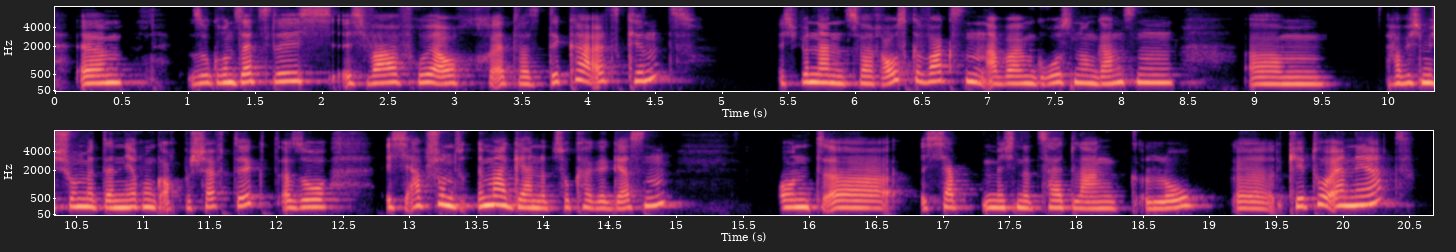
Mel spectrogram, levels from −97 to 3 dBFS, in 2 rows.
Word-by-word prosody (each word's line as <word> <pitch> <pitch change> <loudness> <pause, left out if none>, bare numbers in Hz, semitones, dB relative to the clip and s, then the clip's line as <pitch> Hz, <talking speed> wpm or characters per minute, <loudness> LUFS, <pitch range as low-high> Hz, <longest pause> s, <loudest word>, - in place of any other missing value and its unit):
ähm, 225 +3 +3 0.5
so 225 +4 -3
grundsätzlich 255 +3 +1
ich 210 0 -5
war 235 +2 +4
früher 240 -3 +2
auch 220 0 -4
etwas 200 -1 -4
dicker 255 +4 0
als 270 0 -3
Kind. 290 +9 -2 0.8
Ich 210 -1 -11
bin 250 0 +4
dann 230 -3 +3
zwar 210 -1 -2
rausgewachsen, 275 - 0
aber 210 +1 +1
im 215 0 +1
Großen 235 +5 -2
und 220 -1 +1
Ganzen, 235 +2 0 0.6
ähm, 195 0 -2 0.4
habe 215 +1 -1
ich 225 - -2
mich 230 -1 +4
schon 235 0 +3
mit 220 -2 +1
Ernährung 215 +1 +2
auch - - -5
beschäftigt. 235 +8 -4
Also, 220 +2 0 0.4
ich 215 0 -4
habe 255 0 -1
schon 270 -2 +5 0.2
immer 275 +2 +7
gerne 210 -4 +1
Zucker 210 +1 -5
gegessen 210 - -1 0.7
und, 220 +1 +2
äh, 205 -1 +2 0.2
ich 185 +5 -7
habe 215 0 -1
mich 210 +1 -1
'ne 200 -2 0
Zeit 210 +1 -2
lang 190 -1 -1 0.2
low, 230 +8 -1
äh, 190 -2 -3
keto 245 +4 0
ernährt, 270 +5 +3
220 Hz, 145 wpm, -23 LUFS, 205-250 Hz, 0.8 s, immer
